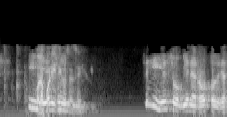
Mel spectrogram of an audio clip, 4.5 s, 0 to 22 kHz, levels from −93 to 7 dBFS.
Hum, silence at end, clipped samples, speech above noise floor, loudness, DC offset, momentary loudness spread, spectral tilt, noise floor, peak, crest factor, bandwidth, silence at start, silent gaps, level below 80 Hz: 50 Hz at -45 dBFS; 0 s; under 0.1%; 38 dB; -11 LUFS; under 0.1%; 14 LU; -7.5 dB/octave; -49 dBFS; 0 dBFS; 12 dB; 5.4 kHz; 0.35 s; none; -42 dBFS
